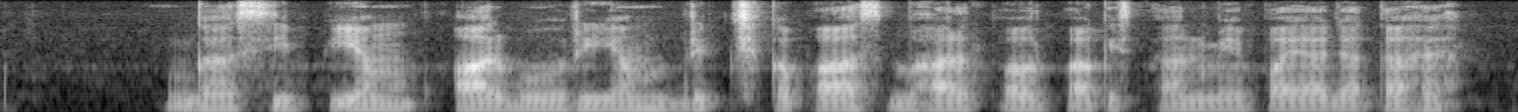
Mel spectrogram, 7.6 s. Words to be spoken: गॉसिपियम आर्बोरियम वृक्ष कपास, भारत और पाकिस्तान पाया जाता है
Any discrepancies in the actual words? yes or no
yes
